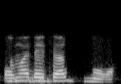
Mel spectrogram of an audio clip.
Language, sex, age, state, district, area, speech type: Odia, male, 30-45, Odisha, Nabarangpur, urban, conversation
